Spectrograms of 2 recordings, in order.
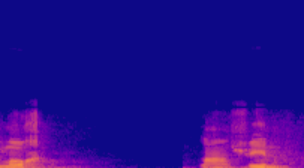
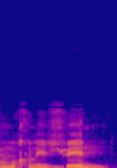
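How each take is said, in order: First: The vowel after the L is 'a'. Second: The vowel after the L is 'i'. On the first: It means the chosen ones. "bi fathil lam dengan memfathah lamnya" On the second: It means the sincere ones. "dibaca mukhlisin dengan dikasrohkan huruf lamnya"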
